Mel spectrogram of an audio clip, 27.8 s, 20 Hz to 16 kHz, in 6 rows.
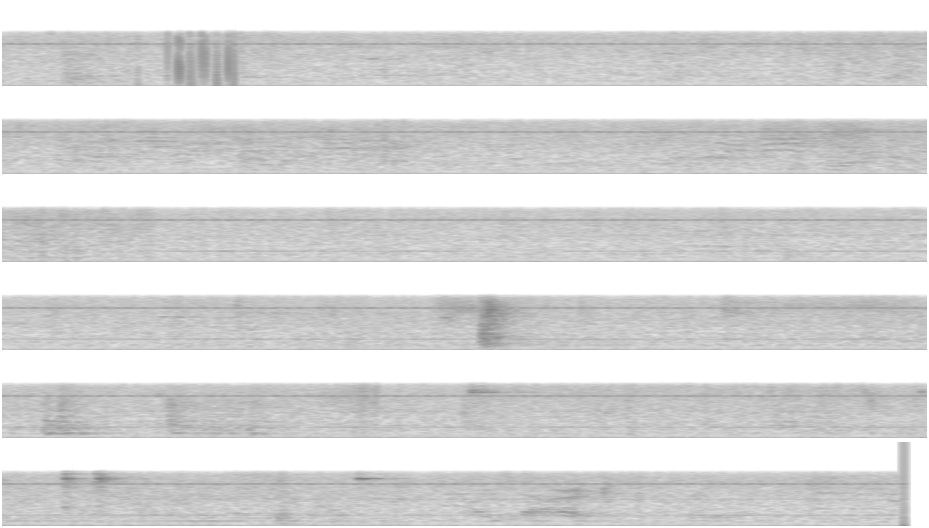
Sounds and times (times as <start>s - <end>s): Speech: 25.4s - 26.3s.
